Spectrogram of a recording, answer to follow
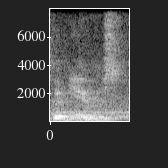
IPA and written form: ˈgʊd ˈnjuːz (good news)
